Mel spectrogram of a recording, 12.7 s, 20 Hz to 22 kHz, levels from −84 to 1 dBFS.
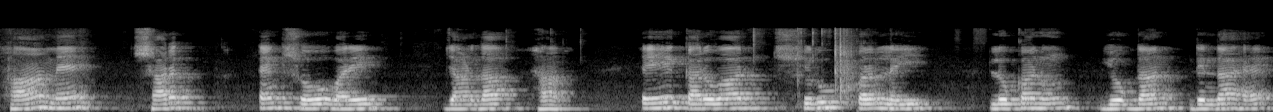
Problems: background sounds at intervals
